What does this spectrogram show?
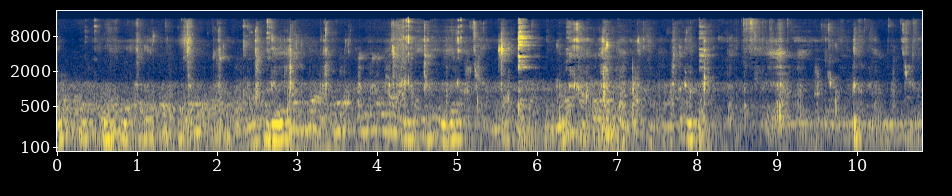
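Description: A person chewing and biting mouthfuls of Russian salad (egg, tuna, beans, peas in mayonnaise) eaten by hand, close up: many small mouth clicks and smacks.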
